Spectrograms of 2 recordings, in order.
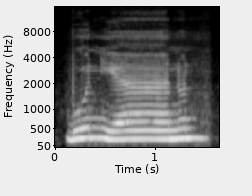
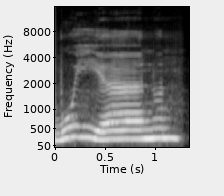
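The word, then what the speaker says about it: بنيان: menjadi izhar mutlak dunia yang kedua Bun ya Nun Jadi bukan Bu ya Nun tapi untuk izhar mutaq mutlak ini cuman ada 4 kata dalam Alquran dunia Bun ya Nun sama qinun jadi itu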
